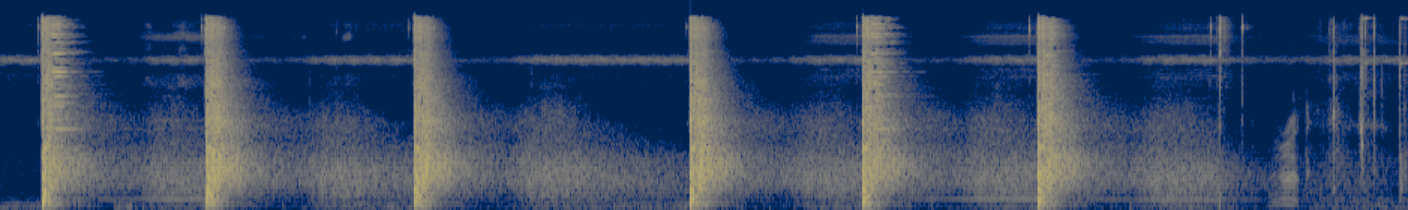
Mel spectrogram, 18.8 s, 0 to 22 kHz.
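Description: Smith & Wesson 66 revolver firing magnum rounds during a speed-reload drill, six loud sharp shots spaced about two to three seconds apart, each ringing out and decaying, followed by small clicks and rattles.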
